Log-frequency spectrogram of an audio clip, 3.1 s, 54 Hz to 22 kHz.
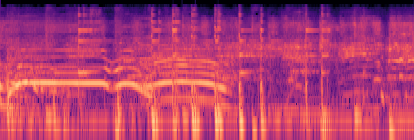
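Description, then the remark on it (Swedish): Several bright glass clinks ring out in quick, irregular succession, fairly loud, with voices talking and exclaiming underneath as glasses of bubbly are tapped together in a toast at a Christmas Eve 50th birthday celebration. “Skål, skål.”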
